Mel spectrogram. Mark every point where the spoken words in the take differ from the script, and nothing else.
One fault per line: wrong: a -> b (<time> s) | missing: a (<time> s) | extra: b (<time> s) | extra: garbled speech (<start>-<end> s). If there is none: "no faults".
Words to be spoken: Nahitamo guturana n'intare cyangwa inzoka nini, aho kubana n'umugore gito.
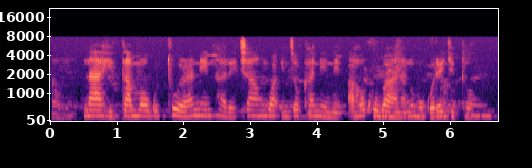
no faults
